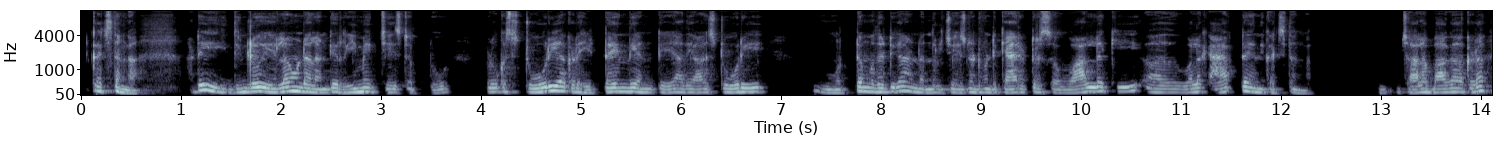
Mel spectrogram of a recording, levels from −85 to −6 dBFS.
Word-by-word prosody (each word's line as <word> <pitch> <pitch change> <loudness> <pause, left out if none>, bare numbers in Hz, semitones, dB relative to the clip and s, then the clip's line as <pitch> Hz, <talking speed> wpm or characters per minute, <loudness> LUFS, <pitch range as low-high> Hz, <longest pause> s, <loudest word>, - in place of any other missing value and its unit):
ఖచ్చితంగా. - - +2 0.5
అంటే 205 - +2 0.3
దీంట్లో 140 +4 +5 0.2
ఎలా 155 +5 +3
ఉండాలంటే 135 -3 +2
రీమేక్ 140 +3 +1
చేసేటప్పుడు, 120 -3 -4 0.4
ఇప్పుడు 145 - -5
ఒక 155 - -3
స్టోరీ 140 +6 +3
అక్కడ 140 -4 -2
హిట్ 115 +5 -5
అయింది 150 0 +2
అంటే, 125 0 -5 0.2
అది 125 0 -5
ఆ - - -4
స్టోరీ 140 +2 0 0.8
మొట్టమొదటిగా 145 +7 0
అండ్ 140 -5 -2
అందులో 120 0 -4
చేసినటువంటి 125 0 -2
క్యారెక్టర్స్ 125 +3 +3 0.2
వాళ్ళకీ 160 +4 +1 0.3
ఆహ్, 125 -1 -6
వాళ్ళకి 145 +4 -3 0.2
ఏప్ట్ 175 - -3
అయింది 135 -6 -1
ఖచ్చితంగా. 110 -5 -5 1.0
చాలా 120 +3 0
బాగా 130 +3 0
అక్కడ 140 +4 -1
135 Hz, 130 wpm, -31 LUFS, 125-150 Hz, 1.0 s, దీంట్లో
